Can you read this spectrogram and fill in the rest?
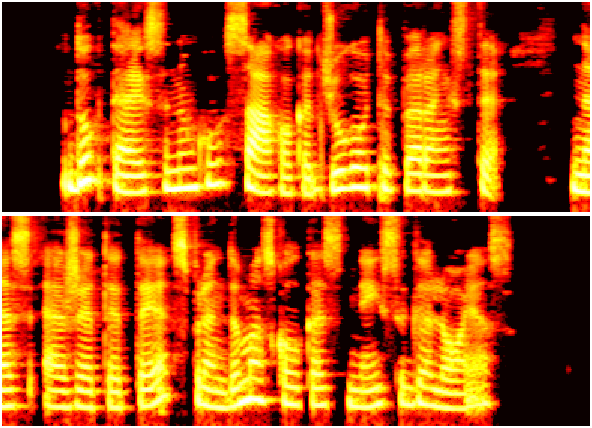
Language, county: Lithuanian, Marijampolė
